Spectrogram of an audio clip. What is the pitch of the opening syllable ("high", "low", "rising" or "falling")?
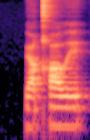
high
